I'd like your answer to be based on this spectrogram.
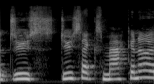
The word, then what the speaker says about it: deus ex machina: And there's a deus ex machina, is that how you say it? – Deus ex machina. – Deus ex machina, there we are, at the end, and everything sort of all goes back to normal.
